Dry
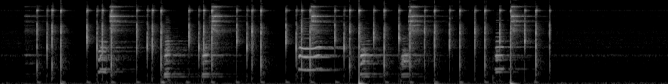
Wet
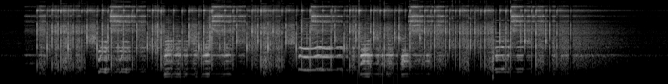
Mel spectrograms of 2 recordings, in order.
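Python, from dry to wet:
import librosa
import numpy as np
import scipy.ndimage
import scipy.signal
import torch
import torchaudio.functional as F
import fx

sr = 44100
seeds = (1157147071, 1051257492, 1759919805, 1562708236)

y = scipy.signal.sosfilt(scipy.signal.butter(2, 1200.0, 'highpass', fs=sr, output='sos'), x)
y = y + 10.0 ** (-13.5 / 20.0) * np.pad(y, (int(210 * sr / 1000.0), 0))[:len(y)]
y = fx.sustainer(y, sr, db_per_s=33.0)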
